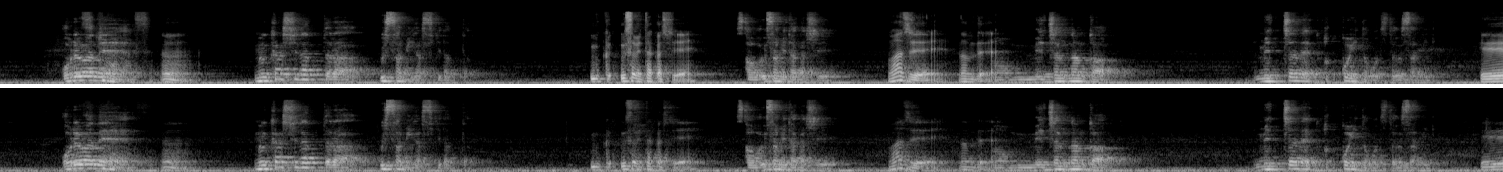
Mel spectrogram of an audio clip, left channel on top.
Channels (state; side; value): normal; both; correlation 0.45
